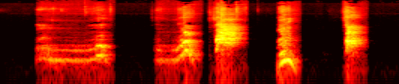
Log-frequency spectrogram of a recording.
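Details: A frightened Chihuahua faces a stuffed animal horse. A rumbling growl breaks into a rising yap, and three or four sharp, clipped barks follow at roughly one-second spacing.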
